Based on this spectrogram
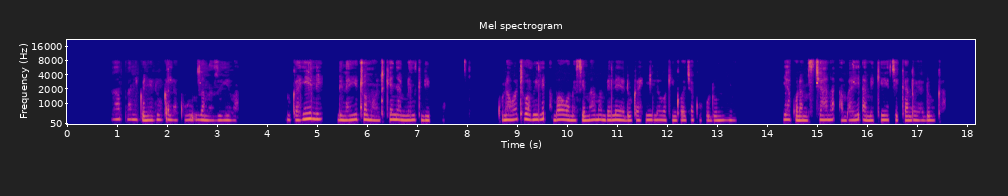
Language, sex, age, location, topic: Swahili, female, 18-24, Kisumu, finance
